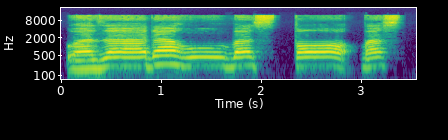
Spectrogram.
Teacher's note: huruf thnya enggak boleh kita panjangkan karena di situ harakatnya fathah tidak bertemu dengan alif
